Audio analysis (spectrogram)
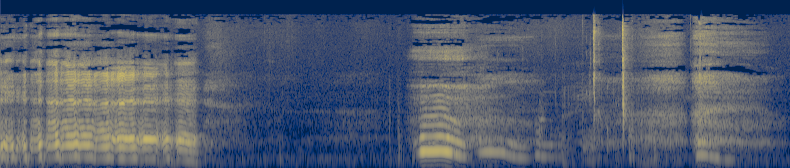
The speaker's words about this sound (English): Apparently yawns are contagious. Are you yawning? I'm not. I'm, believe it. More yawning.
